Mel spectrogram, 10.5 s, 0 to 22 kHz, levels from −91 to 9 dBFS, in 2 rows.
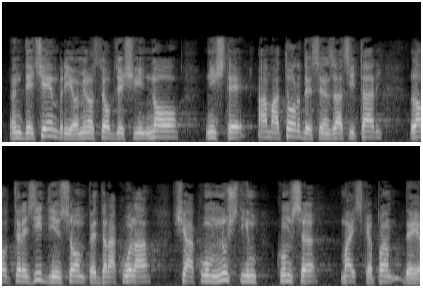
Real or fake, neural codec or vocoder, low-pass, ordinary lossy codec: real; none; none; none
